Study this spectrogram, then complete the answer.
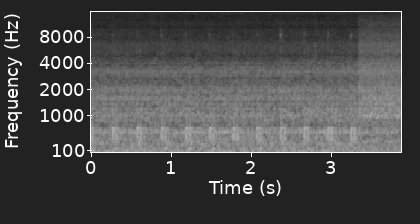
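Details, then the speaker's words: Chinese all-in-one diesel heater newly installed in a van, 12°C inside, target set to 16°C, burner picking up speed after clicking: even fan roar with fuel-pump ticks about three a second as hot air starts; normal warm-up toward full burn. "So that's picking up speed now, and I'm just starting to feel hot air coming out of here."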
